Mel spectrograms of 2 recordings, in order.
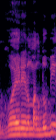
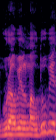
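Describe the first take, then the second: First: The first word is pronounced 'ghairil'. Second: The first word is pronounced 'gurawil'. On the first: The speaker calls it right. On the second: The speaker calls it wrong. "di Latin menjadi"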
